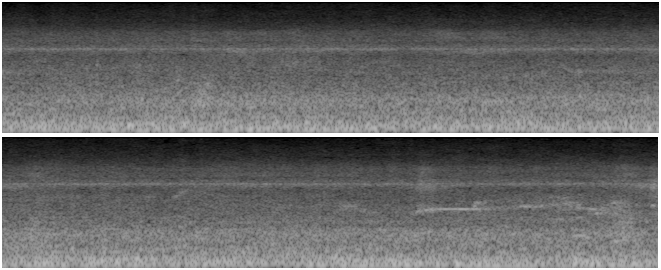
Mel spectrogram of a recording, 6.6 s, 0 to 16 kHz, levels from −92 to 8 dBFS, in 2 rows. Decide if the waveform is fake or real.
fake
